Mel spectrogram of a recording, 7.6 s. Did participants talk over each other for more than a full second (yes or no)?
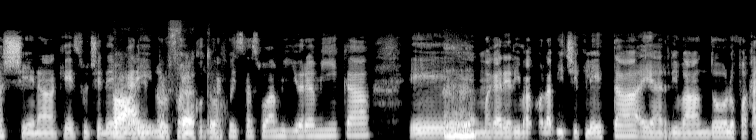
yes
